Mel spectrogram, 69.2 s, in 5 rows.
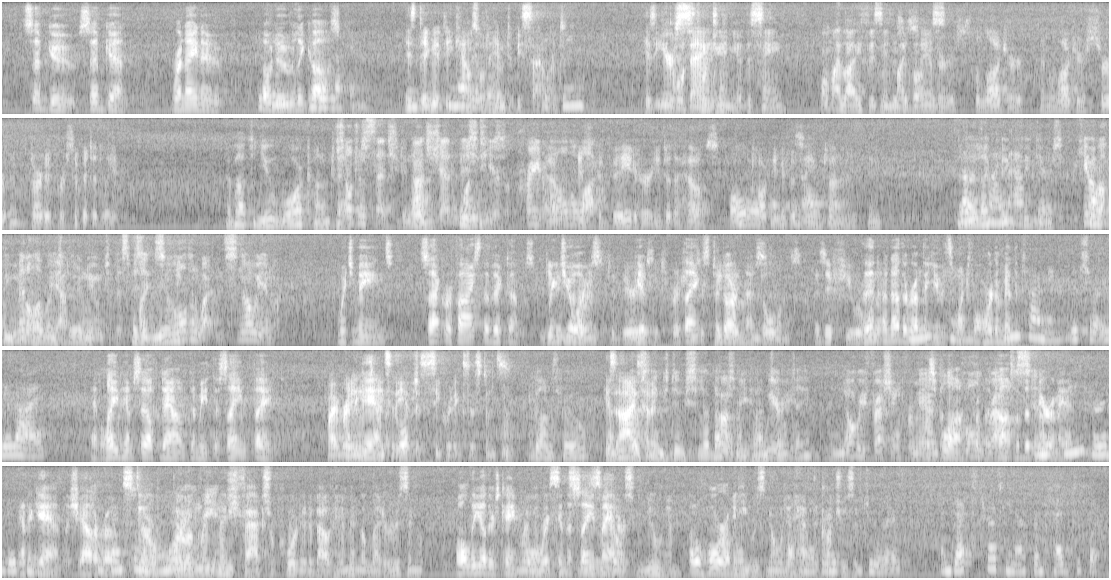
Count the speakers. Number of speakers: seven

